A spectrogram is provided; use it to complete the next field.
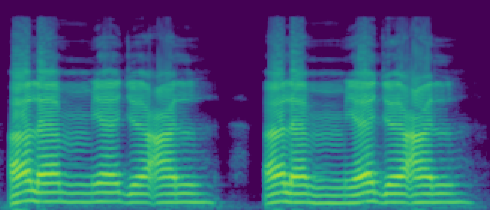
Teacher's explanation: Kesalahan yang terjadi yang pertama adalah tidak memantulkan jimnya, yang kedua adalah dia menambahkan hamzah. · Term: qalqalah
